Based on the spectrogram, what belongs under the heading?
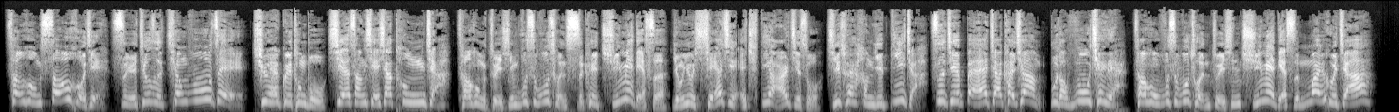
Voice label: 方言 成都话; 长虹

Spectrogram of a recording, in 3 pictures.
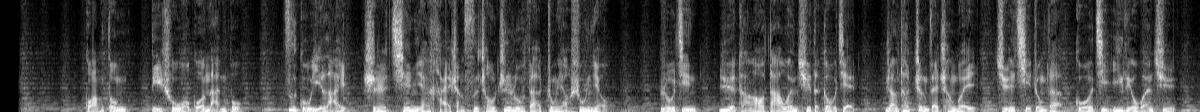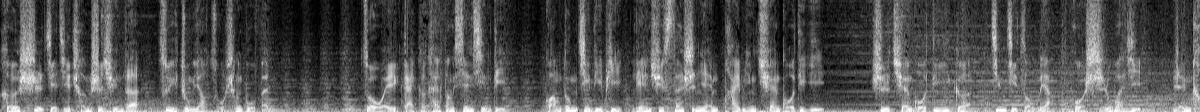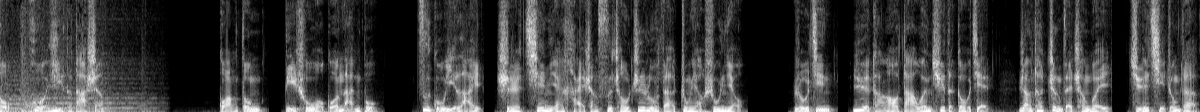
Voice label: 沉稳 专题

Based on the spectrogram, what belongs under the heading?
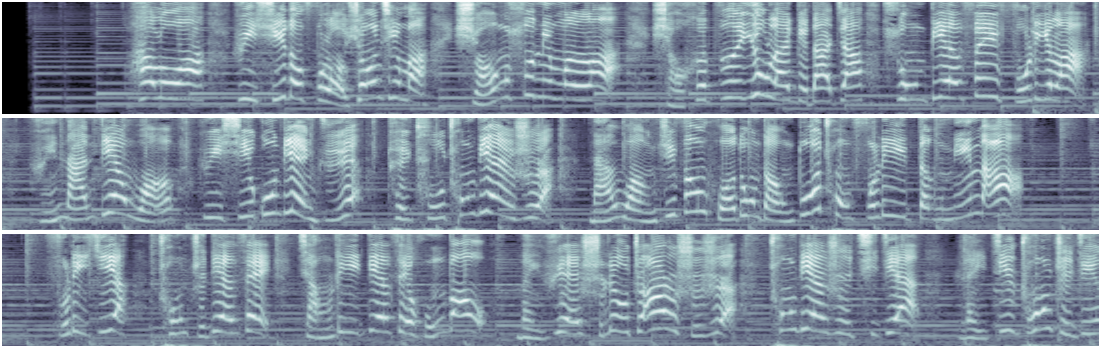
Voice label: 女 男童 动画配音; 玉溪充电日

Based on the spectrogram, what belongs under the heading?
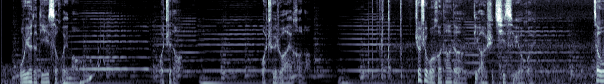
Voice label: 走心温暖 品牌片; 时光的答案

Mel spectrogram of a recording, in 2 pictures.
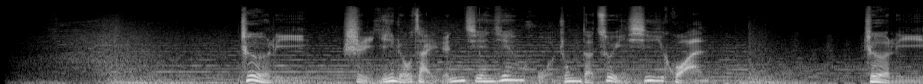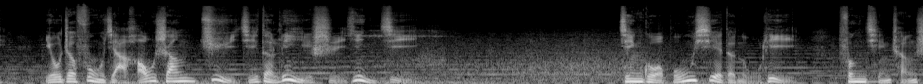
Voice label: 专题社区党建纪实汇报

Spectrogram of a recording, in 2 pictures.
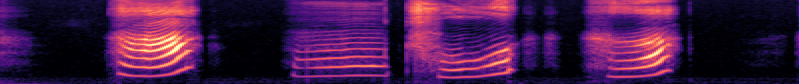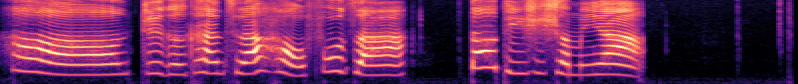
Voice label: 女童; 盛龙椒图

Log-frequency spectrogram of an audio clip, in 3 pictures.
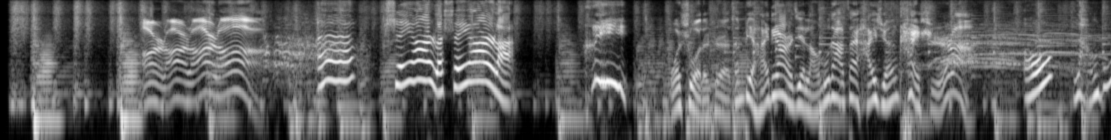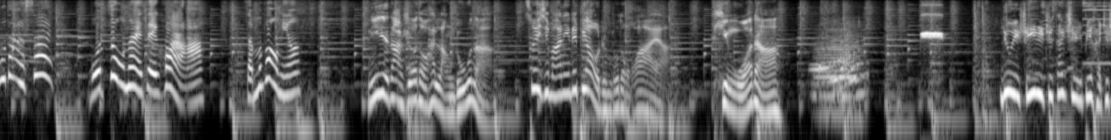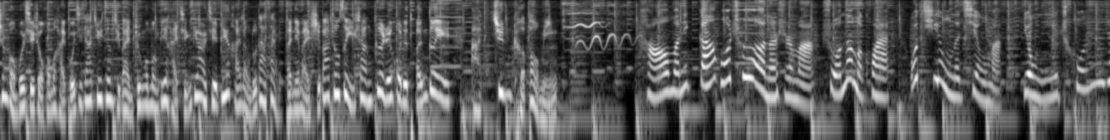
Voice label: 朗读大赛广告

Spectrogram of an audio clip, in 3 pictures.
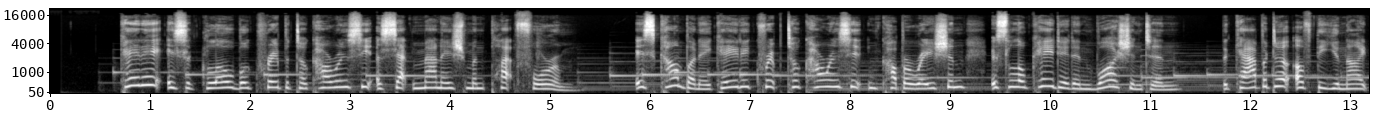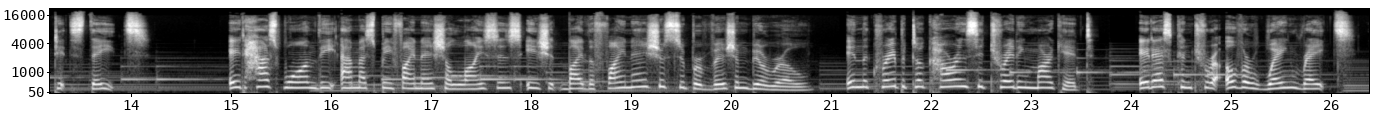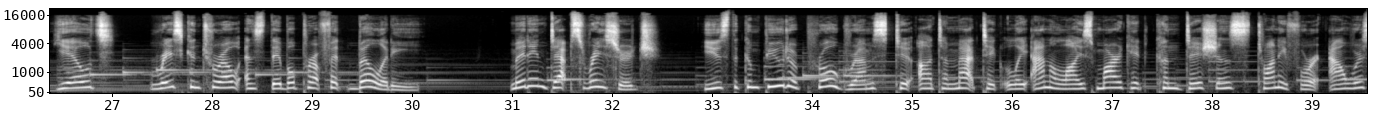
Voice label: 英文 专题

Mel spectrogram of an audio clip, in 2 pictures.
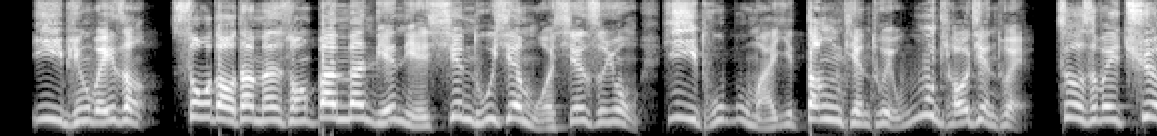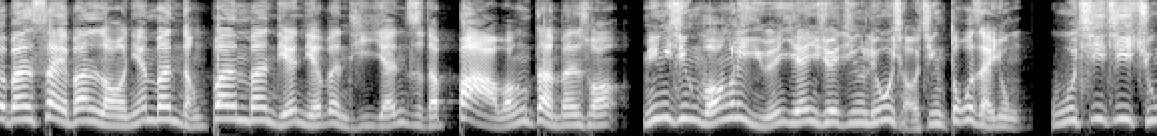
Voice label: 东北 祛斑信息流

